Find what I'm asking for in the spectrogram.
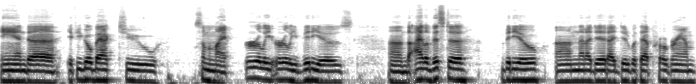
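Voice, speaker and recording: A man at a fairly slow pace, with monotone, flat intonation. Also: medium pitch for a man. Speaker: YouTuber. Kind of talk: tutorial. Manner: slow with long pauses; casual, hesitant with many fillers.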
